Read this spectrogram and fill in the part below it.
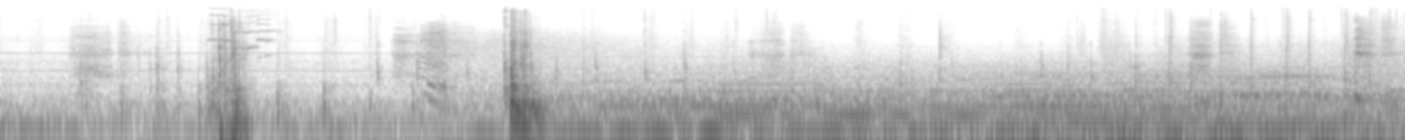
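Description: Footsteps tap on a hard floor at a walking pace.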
